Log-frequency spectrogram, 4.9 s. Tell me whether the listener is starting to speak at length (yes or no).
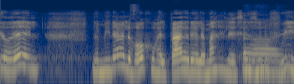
no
